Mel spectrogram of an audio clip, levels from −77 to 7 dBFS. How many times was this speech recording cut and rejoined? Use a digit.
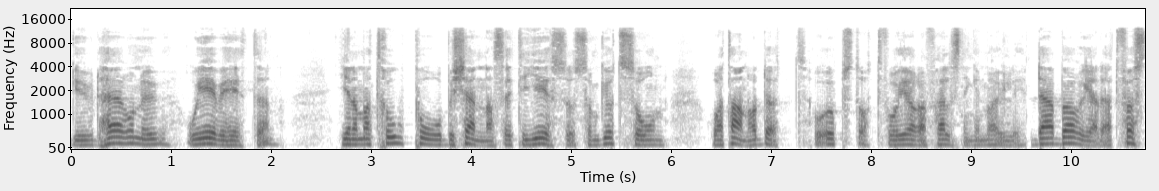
0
